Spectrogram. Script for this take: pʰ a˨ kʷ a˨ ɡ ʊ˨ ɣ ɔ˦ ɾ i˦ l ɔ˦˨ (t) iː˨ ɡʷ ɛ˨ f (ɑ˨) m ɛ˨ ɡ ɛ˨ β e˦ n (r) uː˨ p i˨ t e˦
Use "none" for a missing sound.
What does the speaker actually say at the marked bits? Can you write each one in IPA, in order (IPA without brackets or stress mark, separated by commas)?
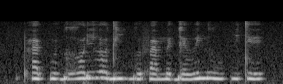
d, a˨, ɣ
